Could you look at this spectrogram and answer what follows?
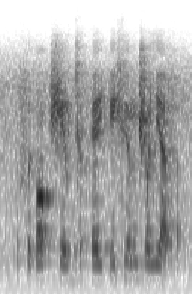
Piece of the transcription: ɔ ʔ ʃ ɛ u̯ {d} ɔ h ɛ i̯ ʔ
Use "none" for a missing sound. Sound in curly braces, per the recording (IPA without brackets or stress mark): ɡʲ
